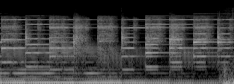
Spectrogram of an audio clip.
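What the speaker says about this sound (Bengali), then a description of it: "এখন আবার কে ফোন করলো?" A phone ringtone plays loudly and close, a repeating melodic electronic tune sounding alone in a Bengali TV serial scene.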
